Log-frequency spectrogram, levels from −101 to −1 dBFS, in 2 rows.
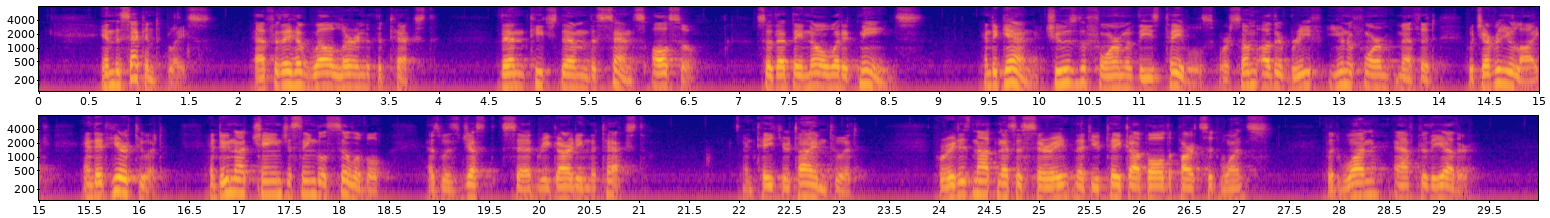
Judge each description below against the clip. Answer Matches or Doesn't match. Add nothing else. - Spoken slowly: Doesn't match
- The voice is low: Matches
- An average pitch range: Matches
